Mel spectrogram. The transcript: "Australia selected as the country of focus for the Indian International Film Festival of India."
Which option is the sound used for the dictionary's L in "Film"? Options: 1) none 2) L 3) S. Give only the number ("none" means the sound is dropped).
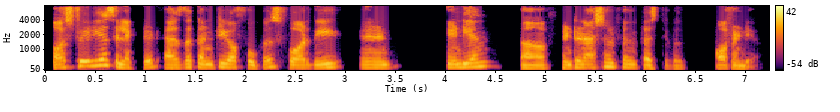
2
